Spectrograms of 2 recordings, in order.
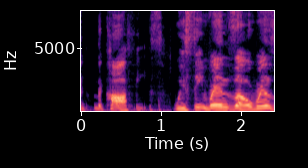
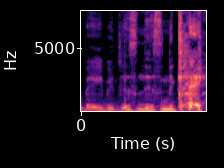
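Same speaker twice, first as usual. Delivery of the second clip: lower, calming voice; soothing husband; 9 semitones lower than usual. Retold or imitated. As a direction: talk the wife down in a low voice. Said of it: "He's like".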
